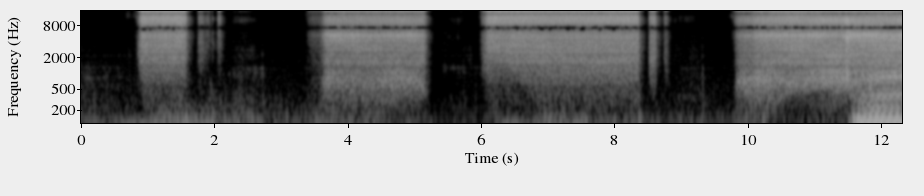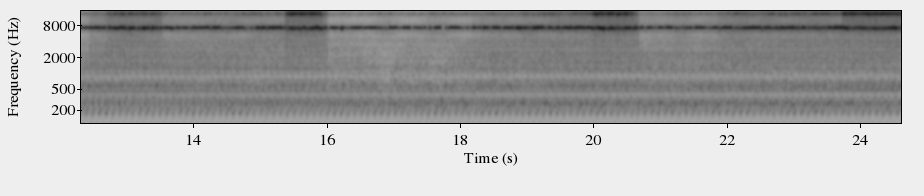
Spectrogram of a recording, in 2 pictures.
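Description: An airbrush hisses in short bursts of spraying.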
